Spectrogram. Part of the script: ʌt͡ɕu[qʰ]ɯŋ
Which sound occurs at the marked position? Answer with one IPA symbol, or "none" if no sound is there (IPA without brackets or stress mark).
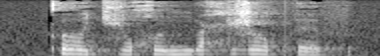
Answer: χ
